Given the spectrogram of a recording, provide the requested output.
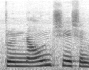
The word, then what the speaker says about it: pronunciation: सबसे पहले जो हमारा वर्ड है प्रोनाउंसिएशन, आप सभी उसको जहाँ तक है प्रोनाउंसिएशन बोलते हैं, लेकिन वो प्रोनाउंसिएशन नहीं होता, वो होता है प्रोनाउंसिएशन।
